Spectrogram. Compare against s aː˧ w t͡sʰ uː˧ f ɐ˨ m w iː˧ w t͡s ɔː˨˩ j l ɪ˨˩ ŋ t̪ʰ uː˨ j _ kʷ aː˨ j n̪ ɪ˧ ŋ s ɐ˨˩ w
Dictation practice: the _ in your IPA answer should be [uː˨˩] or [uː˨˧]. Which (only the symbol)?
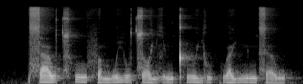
uː˨˩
